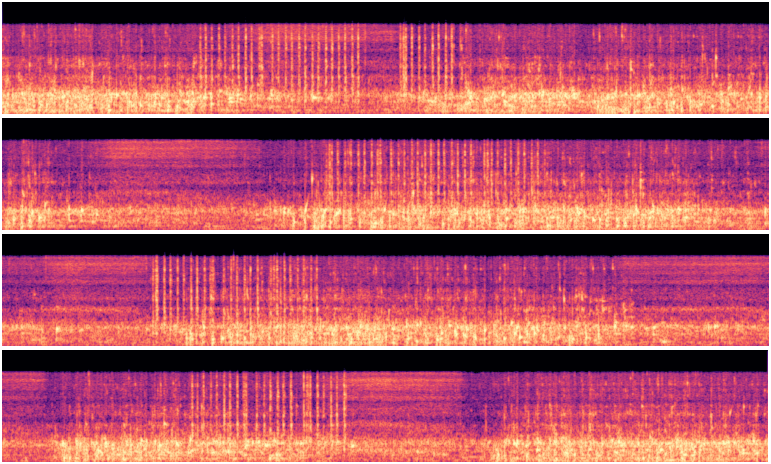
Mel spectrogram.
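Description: Scuba diver breathing through a regulator underwater: long bubbling exhalations of three to four seconds each, about every six seconds, with quieter inhalations between them.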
